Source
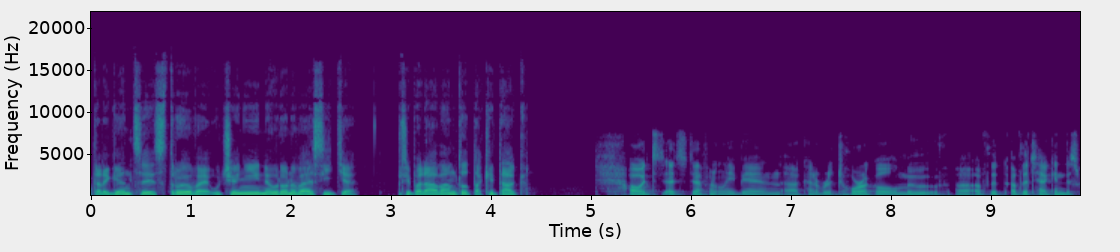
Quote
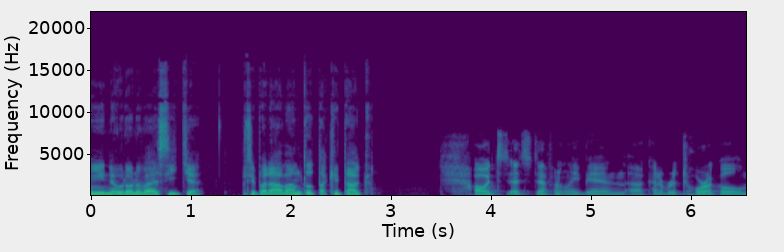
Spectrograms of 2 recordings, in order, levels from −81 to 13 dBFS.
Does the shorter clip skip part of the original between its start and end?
no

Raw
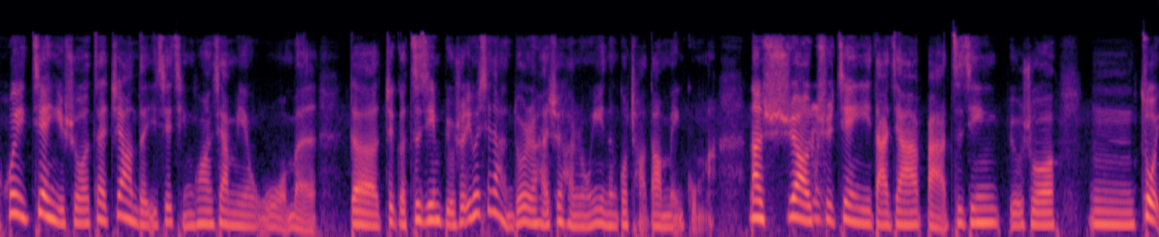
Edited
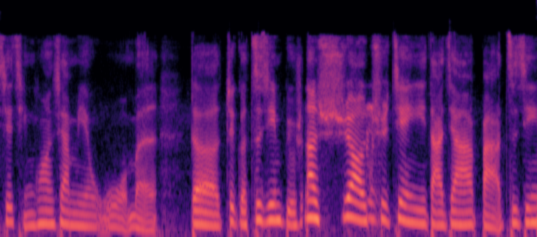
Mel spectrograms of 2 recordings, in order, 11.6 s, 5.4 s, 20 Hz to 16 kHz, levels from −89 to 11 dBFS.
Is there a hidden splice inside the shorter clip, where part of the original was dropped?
yes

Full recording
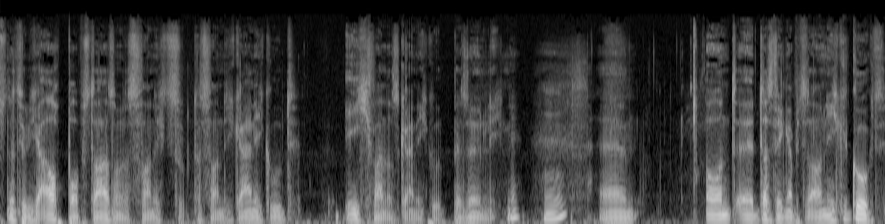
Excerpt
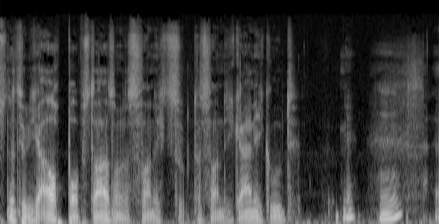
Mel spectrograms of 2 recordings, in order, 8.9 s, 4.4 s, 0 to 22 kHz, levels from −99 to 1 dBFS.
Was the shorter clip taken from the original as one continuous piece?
no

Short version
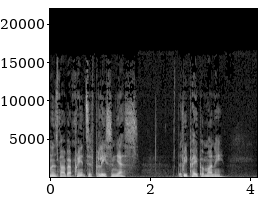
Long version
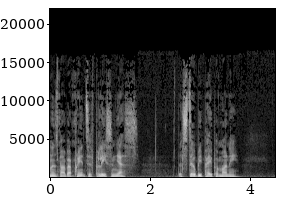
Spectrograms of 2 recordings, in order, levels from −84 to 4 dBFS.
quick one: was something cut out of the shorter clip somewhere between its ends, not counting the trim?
yes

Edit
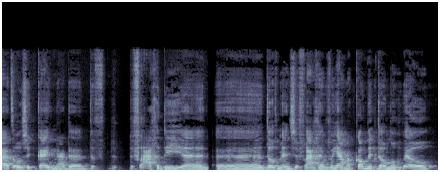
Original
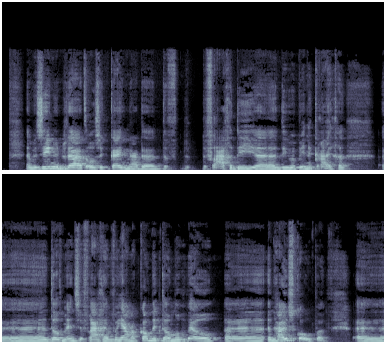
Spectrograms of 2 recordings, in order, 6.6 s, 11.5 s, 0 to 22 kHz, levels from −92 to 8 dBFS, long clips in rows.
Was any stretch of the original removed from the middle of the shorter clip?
yes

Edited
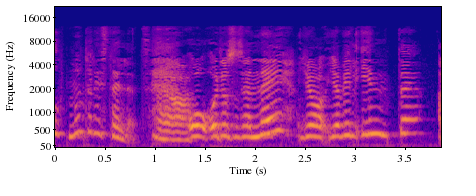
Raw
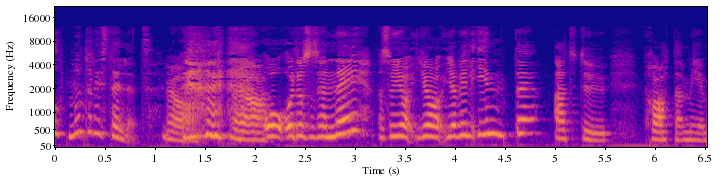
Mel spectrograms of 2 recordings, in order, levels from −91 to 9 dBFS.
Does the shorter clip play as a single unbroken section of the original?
no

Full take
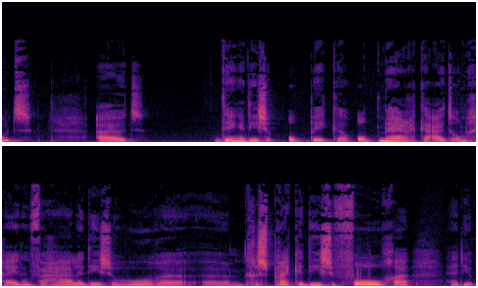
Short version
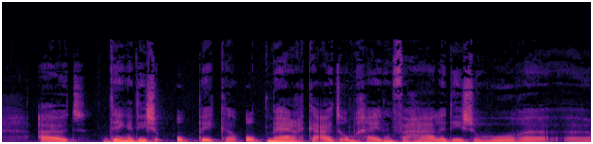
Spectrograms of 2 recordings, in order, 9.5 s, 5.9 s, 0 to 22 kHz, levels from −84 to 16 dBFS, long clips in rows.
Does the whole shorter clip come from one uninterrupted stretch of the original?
no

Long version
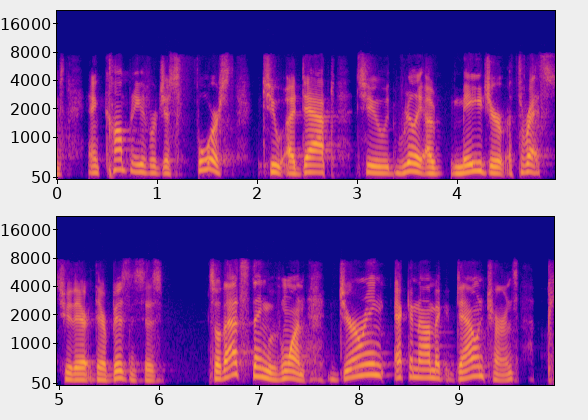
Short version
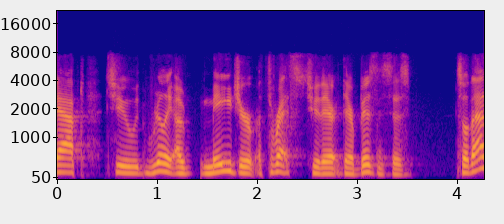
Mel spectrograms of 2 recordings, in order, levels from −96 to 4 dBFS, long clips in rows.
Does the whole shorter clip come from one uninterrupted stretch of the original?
yes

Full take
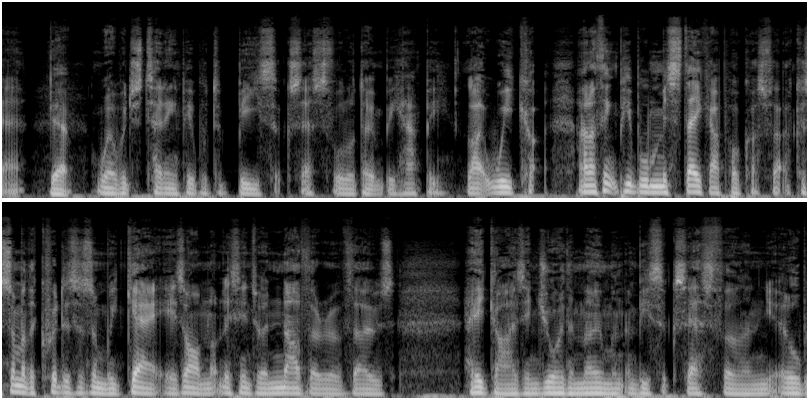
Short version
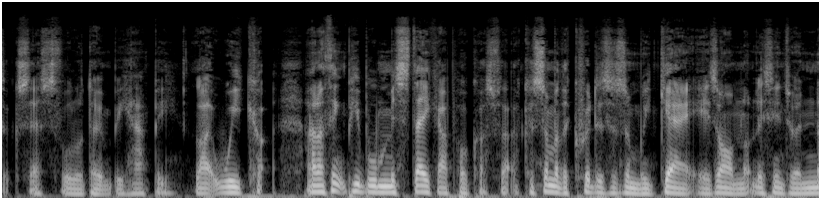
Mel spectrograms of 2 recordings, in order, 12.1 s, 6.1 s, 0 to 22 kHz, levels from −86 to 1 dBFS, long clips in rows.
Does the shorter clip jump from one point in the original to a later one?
no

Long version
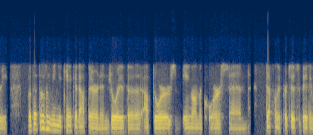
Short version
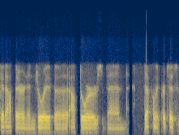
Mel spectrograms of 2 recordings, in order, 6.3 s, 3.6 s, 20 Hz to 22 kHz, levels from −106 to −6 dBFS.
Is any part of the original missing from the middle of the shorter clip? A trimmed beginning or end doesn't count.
yes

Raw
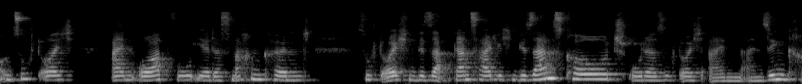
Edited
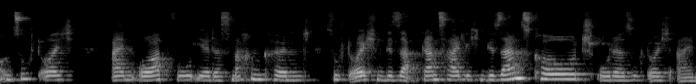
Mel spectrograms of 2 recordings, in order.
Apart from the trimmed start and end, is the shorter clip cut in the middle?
yes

